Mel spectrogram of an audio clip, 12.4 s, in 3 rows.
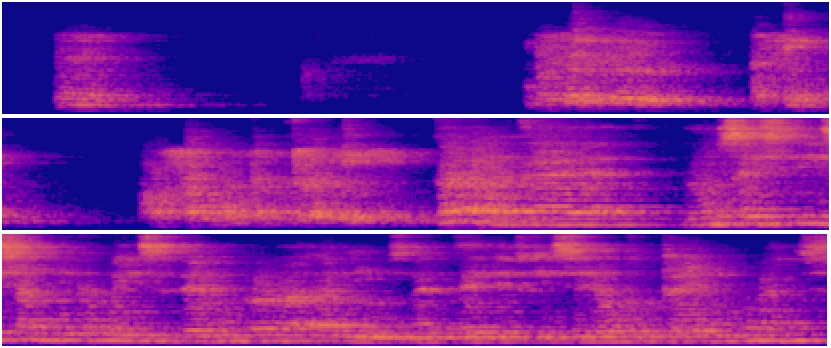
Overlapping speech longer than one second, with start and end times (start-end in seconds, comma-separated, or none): none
